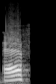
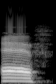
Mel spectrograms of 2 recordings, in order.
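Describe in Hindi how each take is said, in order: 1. अंतिम ध्वनि एक हल्की साँस वाली p जैसी है। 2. अंतिम ध्वनि में ऊपरी दाँत निचले होंठ पर होते हैं। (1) "एफ नहीं है ये" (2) "जो आपके अपर टीथ हैं वो आपके लोअर लिप को"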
